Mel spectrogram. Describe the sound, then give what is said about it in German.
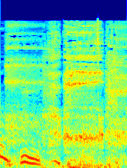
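A voice imitates an annoyed groan with a few short, wavering moans over a steady background hiss. “Wie geht dieses genervte Stöhnen? Wie war das?”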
